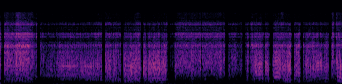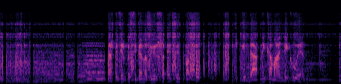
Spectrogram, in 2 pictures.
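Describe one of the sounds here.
A small radio loudspeaker plays a crackly, fading broadcast as the station is tuned.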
